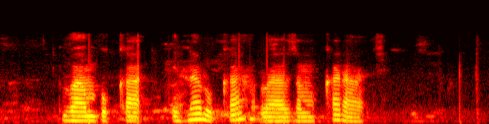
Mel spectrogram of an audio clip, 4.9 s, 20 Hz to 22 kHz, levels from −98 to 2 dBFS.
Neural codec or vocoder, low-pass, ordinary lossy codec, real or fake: none; 7.2 kHz; Opus, 32 kbps; real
